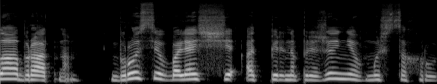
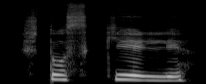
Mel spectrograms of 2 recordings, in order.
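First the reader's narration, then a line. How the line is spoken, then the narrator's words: Strained hoarse rasp. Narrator (Russian): Прихрипела, неспособная говорить нормально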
